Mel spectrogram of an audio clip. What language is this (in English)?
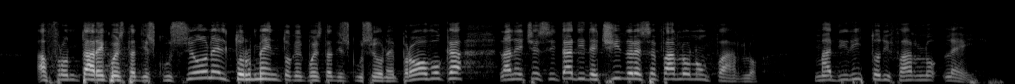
Italian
